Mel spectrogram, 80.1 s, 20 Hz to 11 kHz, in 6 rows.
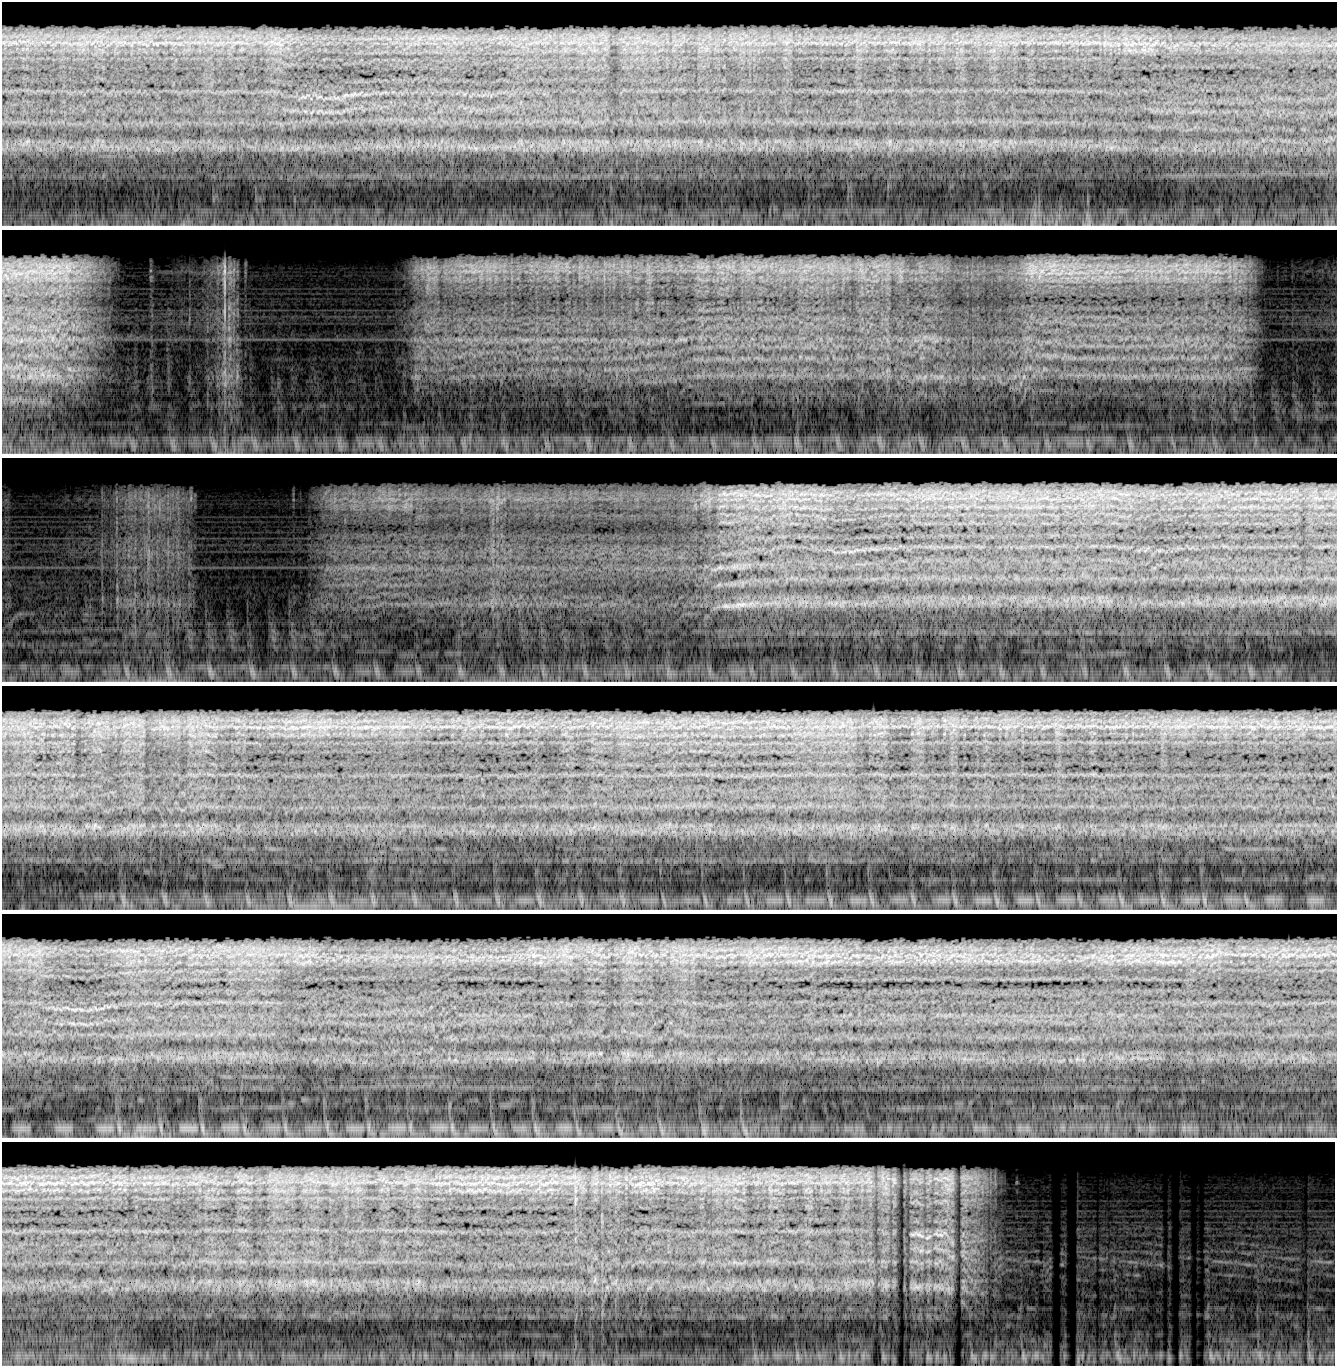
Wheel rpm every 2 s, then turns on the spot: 170, 160, 170, 170, 170, 170, 160, 40, 10, 70, 100, 90, 100, 10, 20, 50, 60, 150, 170, 170, 170, 170, 170, 170, 170, 170, 170, 160, 160, 170, 170, 170, 160, 170, 170, 170, 170, 170, 60, 0.
26-28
